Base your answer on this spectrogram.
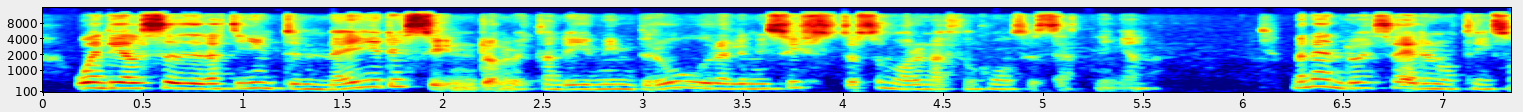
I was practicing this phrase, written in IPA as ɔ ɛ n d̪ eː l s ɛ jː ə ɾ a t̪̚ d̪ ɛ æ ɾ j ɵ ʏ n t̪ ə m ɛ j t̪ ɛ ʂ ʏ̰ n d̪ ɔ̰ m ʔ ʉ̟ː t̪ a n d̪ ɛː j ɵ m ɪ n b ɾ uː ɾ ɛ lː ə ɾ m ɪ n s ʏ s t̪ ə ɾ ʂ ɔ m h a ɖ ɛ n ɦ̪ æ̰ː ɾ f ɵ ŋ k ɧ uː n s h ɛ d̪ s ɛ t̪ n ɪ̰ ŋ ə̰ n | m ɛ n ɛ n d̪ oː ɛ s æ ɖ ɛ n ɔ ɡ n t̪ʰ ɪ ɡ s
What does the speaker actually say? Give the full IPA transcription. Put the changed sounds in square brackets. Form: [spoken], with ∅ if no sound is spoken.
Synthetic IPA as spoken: ɔ ɛ n d̪ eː l s ɛ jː ə ɾ a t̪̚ d̪ ɛ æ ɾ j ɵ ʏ n t̪ ə m ɛ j [d̪] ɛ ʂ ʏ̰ n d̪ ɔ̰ m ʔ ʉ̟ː t̪ a n d̪ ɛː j ɵ m ɪ n b ɾ uː ɾ ɛ lː ə ɾ m ɪ n s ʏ s t̪ ə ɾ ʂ ɔ m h a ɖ ɛ n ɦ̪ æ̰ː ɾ f ɵ ŋ k ɧ uː n s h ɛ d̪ s ɛ t̪ n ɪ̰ ŋ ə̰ n | m ɛ n ɛ n d̪ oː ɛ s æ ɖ ɛ n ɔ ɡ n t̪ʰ ɪ [ŋ] s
